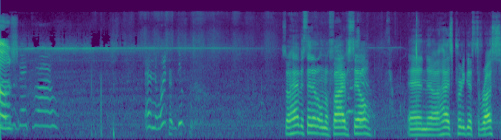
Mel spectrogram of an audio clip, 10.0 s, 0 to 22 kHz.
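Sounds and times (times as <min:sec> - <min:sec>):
cricket trilling: 0:00.0 - 0:10.0.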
